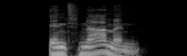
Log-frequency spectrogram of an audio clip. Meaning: first/third-person plural preterite of entnehmen
- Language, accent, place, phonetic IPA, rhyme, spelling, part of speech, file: German, Germany, Berlin, [ɛntˈnaːmən], -aːmən, entnahmen, verb, De-entnahmen.ogg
